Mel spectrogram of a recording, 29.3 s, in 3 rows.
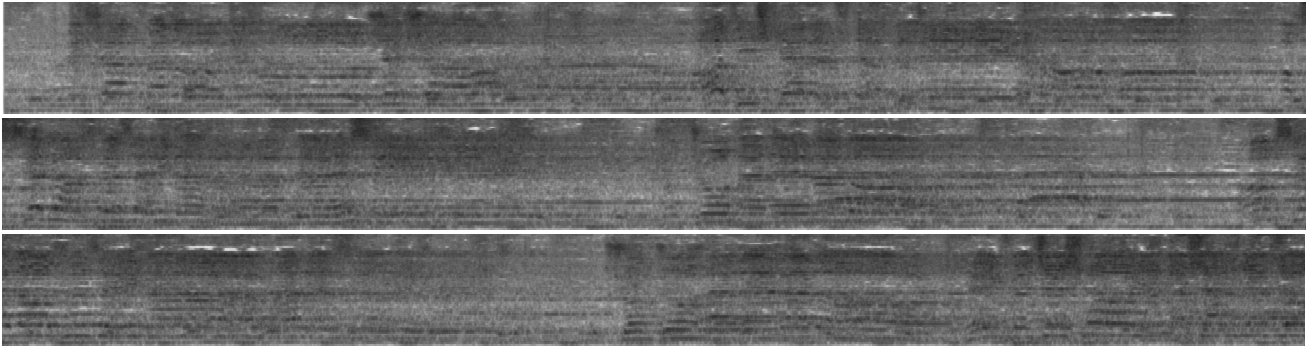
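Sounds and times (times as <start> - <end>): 
mourning chant, nohe: 0.0 - 29.3.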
